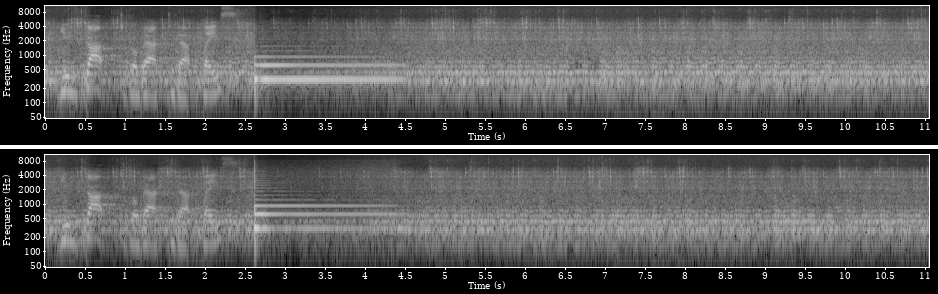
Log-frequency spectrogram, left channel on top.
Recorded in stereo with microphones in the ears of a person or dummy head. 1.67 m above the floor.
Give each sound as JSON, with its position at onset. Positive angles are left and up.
{"t": 0.2, "sound": "a woman speaking", "side_deg": 10, "distance_m": 0.7}
{"t": 2.6, "sound": "a piano", "side_deg": -70, "distance_m": 1.6}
